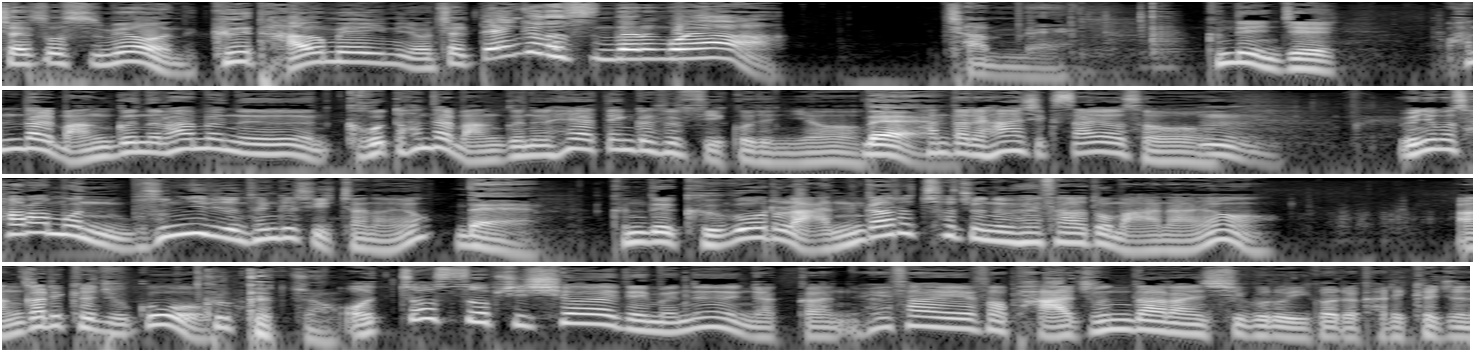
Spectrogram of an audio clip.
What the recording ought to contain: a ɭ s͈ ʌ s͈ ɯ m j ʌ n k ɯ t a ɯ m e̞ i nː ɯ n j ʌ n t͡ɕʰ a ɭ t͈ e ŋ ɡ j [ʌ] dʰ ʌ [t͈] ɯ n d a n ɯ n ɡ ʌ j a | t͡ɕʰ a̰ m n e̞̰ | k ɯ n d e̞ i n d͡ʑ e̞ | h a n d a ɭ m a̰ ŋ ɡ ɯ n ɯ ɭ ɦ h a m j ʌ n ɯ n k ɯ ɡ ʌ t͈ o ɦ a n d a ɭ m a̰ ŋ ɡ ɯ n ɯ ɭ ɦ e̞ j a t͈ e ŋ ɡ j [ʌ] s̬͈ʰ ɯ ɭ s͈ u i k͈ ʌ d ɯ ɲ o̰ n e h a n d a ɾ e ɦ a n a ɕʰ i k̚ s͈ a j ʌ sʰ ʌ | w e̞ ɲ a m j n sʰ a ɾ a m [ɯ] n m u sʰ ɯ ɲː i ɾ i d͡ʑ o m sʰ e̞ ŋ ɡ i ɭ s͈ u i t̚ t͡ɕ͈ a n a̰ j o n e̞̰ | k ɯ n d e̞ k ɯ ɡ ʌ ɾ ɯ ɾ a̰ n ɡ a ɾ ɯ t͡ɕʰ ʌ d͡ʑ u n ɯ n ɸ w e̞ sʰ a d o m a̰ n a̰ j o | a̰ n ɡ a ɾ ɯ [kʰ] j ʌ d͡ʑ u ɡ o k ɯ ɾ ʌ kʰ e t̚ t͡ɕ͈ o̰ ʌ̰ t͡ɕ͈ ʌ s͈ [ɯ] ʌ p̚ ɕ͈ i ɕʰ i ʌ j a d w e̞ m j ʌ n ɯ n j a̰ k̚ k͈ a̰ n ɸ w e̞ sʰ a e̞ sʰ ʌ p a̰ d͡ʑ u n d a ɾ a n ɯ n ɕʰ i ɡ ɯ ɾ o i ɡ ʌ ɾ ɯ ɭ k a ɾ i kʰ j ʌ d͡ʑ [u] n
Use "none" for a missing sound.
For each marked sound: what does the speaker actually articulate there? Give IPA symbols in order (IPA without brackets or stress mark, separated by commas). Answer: ʌ, s͈, ʌ, ɯ, kʰ, u, u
